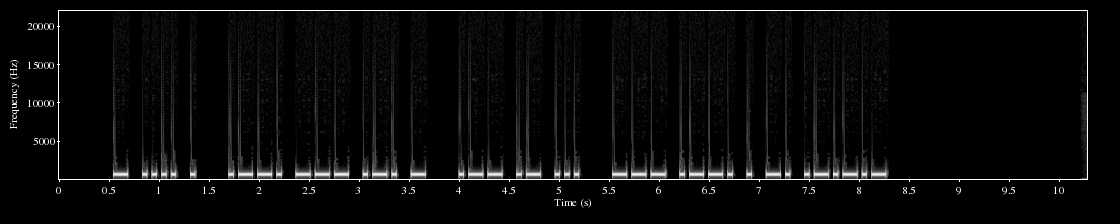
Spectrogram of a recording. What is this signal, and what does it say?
Morse code, heard as a keyed tone, about 25 wpm, 700 Hz. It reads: THE PORT WAS OPEN.
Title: Sentences from Top 1000 Words - Review Part 1 - 25wpm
